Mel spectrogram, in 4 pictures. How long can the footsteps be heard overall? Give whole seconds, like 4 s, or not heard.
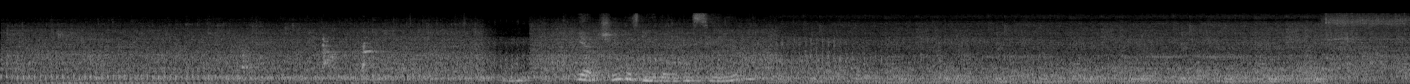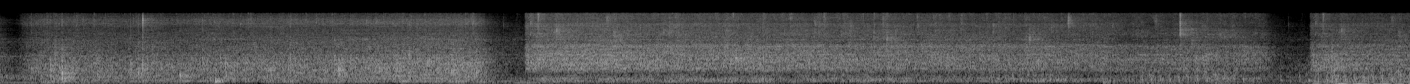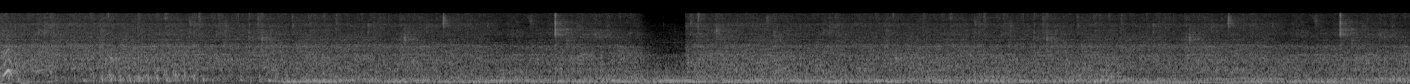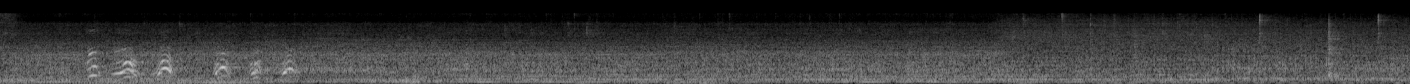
not heard.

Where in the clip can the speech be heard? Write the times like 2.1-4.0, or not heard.
4.9-7.6.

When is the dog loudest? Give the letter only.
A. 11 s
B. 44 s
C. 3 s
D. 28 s
B.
